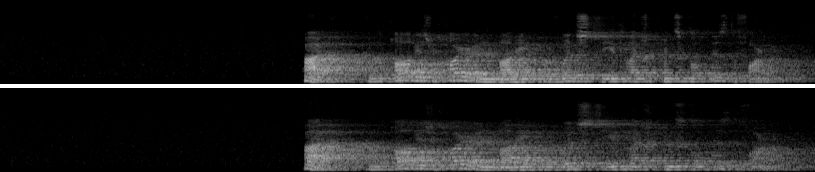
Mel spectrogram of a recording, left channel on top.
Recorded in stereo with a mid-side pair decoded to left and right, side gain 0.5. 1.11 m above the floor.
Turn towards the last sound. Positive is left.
turn(degrees=65)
